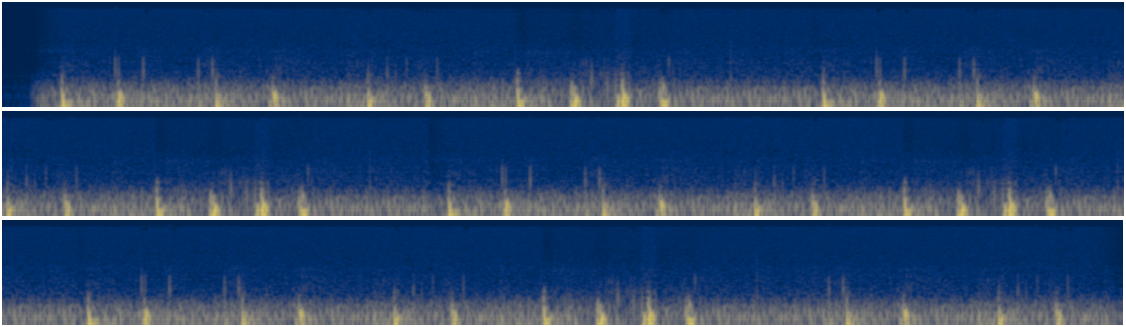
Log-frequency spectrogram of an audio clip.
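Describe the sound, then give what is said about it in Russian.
Heart sounds through a stethoscope, with single premature beats each followed by a compensatory pause and a louder first sound at the extra beat. Many steady, soft thumps repeat over a low hum, with no voices. “на фоне правильного ритма слышны одиночные преждевременные сокращения сердца, после которых следует компенсаторная пауза. В момент экстрасистолы можно определить усиление первого тона по сравнению с предшествующими циклами.”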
